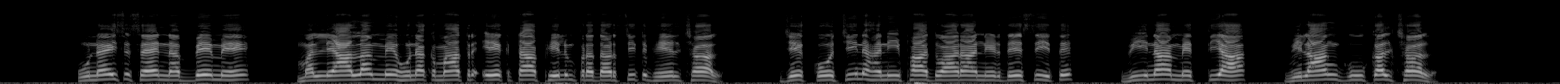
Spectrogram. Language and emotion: Maithili, neutral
